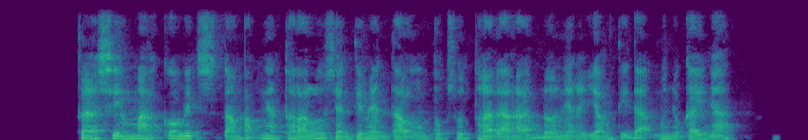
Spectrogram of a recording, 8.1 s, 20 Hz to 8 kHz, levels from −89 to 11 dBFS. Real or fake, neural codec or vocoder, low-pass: fake; codec, 16 kHz, 4 kbps, FreqCodec, larger model; 7.2 kHz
